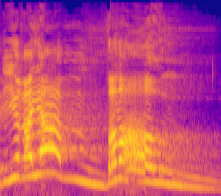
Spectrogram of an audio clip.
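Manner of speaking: loud triumphant announcement; mock grand entrance cry; calling out. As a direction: announce yourself grandly to the whole town. Grand arrival in Hollywood.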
